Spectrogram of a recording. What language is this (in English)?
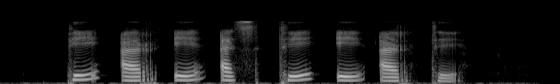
Norwegian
